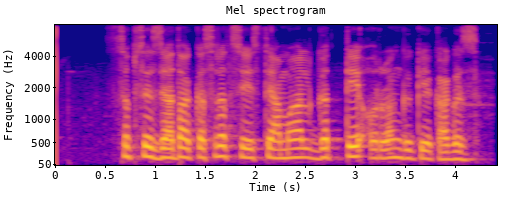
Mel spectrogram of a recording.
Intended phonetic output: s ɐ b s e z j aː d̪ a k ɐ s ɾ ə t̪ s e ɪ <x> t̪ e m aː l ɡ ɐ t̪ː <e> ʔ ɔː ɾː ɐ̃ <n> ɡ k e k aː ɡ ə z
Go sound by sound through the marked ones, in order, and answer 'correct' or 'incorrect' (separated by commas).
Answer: incorrect, correct, incorrect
